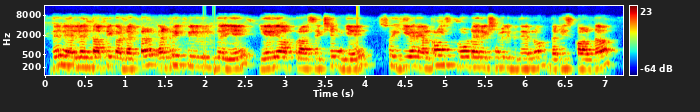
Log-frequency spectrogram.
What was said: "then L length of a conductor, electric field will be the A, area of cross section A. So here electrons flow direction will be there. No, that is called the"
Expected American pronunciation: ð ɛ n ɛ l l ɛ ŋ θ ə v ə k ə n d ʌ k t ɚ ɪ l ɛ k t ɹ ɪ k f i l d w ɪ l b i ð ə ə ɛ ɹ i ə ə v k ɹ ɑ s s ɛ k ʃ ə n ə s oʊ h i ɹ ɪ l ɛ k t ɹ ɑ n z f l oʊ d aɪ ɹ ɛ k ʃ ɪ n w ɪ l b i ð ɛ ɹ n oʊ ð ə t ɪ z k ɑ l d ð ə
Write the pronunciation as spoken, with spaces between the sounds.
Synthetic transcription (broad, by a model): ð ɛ n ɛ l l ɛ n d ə f ə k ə d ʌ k t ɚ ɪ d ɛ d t ɹ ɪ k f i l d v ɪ l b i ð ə ə ɛ ɹ i ə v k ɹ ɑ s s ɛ k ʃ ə n ə s oʊ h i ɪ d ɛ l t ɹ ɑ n s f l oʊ d aɪ ɹ ɛ k ʃ ɪ n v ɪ l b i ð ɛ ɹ n oʊ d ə t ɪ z k ɑ l d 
